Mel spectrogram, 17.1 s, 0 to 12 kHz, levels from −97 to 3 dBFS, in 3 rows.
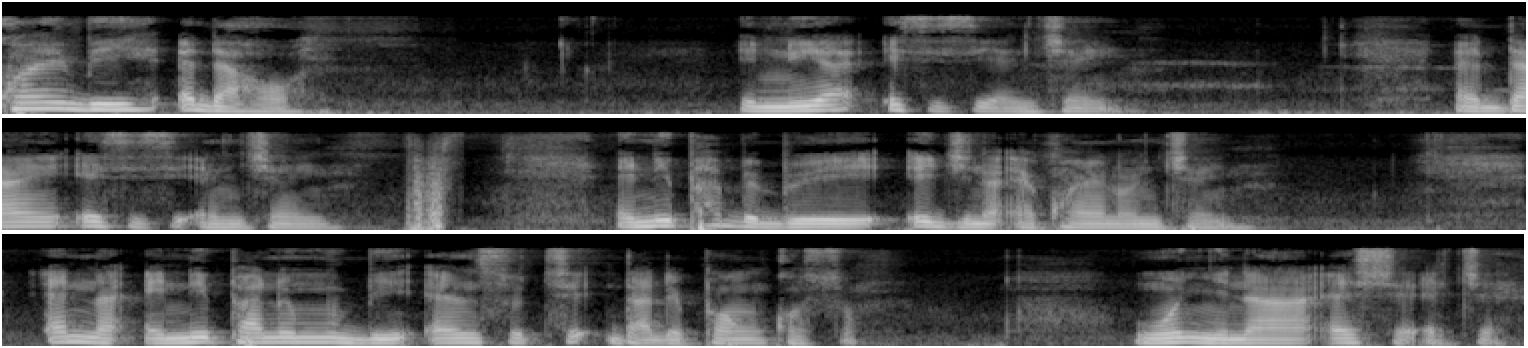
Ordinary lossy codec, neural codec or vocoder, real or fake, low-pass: MP3, 96 kbps; none; real; 7.2 kHz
